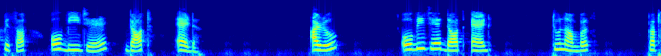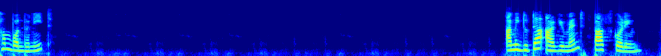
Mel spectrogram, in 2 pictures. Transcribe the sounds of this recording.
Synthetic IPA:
pisɔt | obid͡ʒe | dɔt | ɛd | a̰ɹu | obid͡ʒedɔtɛɖ | tunɔmbəs | pɹɔtʰɔmbɔndʱɔnit | amidutaʔaɹɡjumɛntpaskoɹim

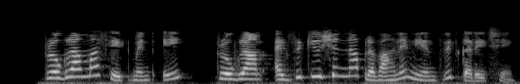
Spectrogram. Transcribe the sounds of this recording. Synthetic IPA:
pɾoɡɾamːãsʈeʈmeɳʈe | pɾoɡɾamɛɡzikjuʃənːapɾəʋaɦnenijə̃nt̪ɾit̪kəɾet͡ʃʰḛ

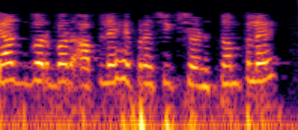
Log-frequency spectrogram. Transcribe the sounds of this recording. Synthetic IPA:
jat͡sbəɾbəɾapleɦepɾəɕikʂəɳsəmple

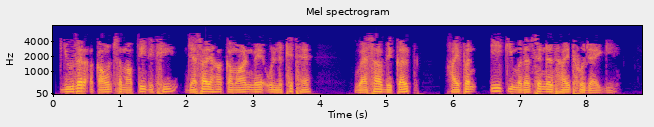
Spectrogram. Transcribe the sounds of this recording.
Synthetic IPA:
juːzəɾɐ̰kaːʊ̃ɳʈsɐmaːp̚t̪it̪it̪ʰid͡ʒɛːsajɐɦãkɐmaːɳɖmẽʔʊlːɪkʰɪt̪ɦɛ | ʋɛːsaʋɪkəlp | haːɪpʰən | iːkimɐd̪əd̪senɪɾd̪ʱaːɪt̪hod͡ʒaːḛːɡiː

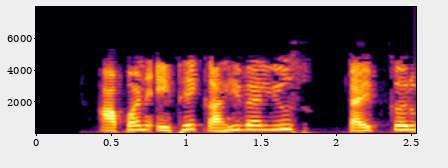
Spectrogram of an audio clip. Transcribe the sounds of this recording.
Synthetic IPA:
apəɳet̪ʰekaɦiːʋæljuːs | ʈajp̚kəɾ

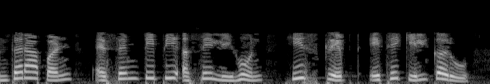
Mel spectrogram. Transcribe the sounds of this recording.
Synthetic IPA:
nt̪əɾapəɳ | esemʈipiːʔəseliɦuːn | hiːskɾip̚ʈet̪ʰekiːlkəɾuː

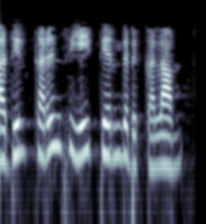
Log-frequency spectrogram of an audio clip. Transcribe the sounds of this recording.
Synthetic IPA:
ðɪlkɐɾɐnsɪjɐɪt̪ːeːɾnd̪ɪɽɯkːɐlaːm

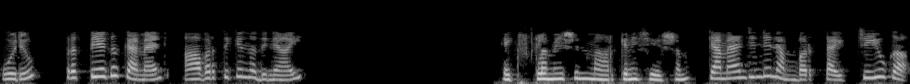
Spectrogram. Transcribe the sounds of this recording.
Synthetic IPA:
o̞ɾu | prɐt̪je̞ːɣɐkɐmaːndaːʋɐrt̪ikʲːunːɐðinaːji | eksklɐme̞ːʂɐnmaːrkɐnɨɕe̞ːʂɐmkɐmaːndinde̞nɐmbɐrʈɐjp̚t͡ɕe̞jːuɣɐ

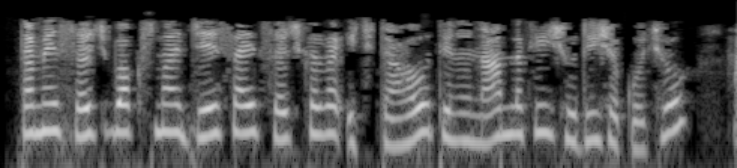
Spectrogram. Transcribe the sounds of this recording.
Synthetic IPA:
t̪əmesəɾt͡ʃbɔksmãd͡ʒesaid̪səɾt͡ʃkəɾʋaʔit͡ʃʰt̪aɦowt̪enonamləkʰiʃod̪ʱiʃəkot͡ʃʰɔ

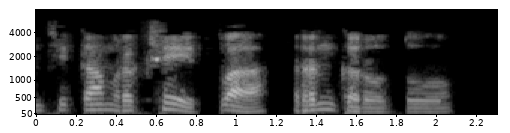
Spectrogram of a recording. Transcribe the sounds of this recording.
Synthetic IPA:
ɲt͡ɕiːkamɾəkʂeit̪ʋaɾənkəɾəʋt̪o

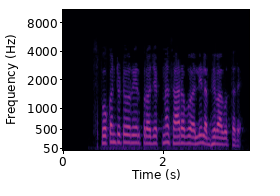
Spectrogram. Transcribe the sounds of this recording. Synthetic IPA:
spoːkɐnʈuʈoːɾijɐlpɾoːd͡ʒek̚ʈnɐsaːɾɐʋɐɐlːilɐbʱjɐʋaːɡut̪ːɐd̪e̞

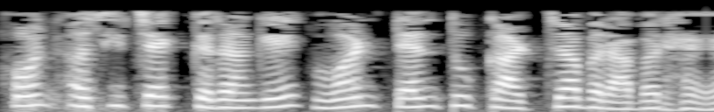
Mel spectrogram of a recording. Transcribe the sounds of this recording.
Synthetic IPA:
hoːnəsĩːt͡ʃɛːkːəɾãːŋɡeʋənʈɛ̃nt̪ũkaːɾʈ̚t͡ʃabəɾaːbəɾɦɛː

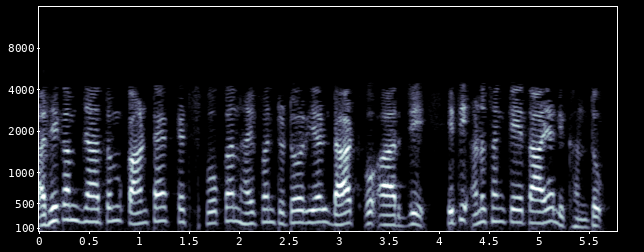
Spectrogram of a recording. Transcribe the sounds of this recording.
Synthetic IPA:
ɐd̪ʱikɐmd͡ʒɲaːt̪umkaːɳʈaːk̚ʈeɖspoːkɐnɦɐjpʰɐnʈuʈoːɾijɐlɖaːʈoːʔaːɾd͡ʒiː | t̪iʔɐnusɐŋkɛːt̪aːjɐlikʰɐnt̪u

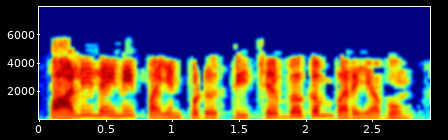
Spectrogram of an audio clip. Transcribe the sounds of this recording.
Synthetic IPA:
paːlɪlɐɪnɐɪpːɐjɐnpɐɽɯt̪ːit͡ʃɛʋːɐɣɐmʋɐɾɐjɐʋɯm

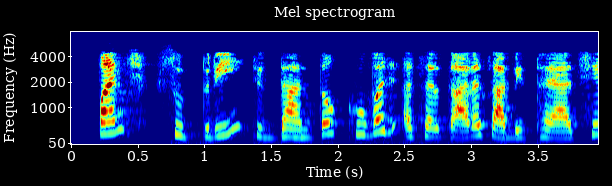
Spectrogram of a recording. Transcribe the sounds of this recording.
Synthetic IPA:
pə̃ɲt͡ʃsut̪ɾisɪd̪ʱːãnt̪okʰubəd͡ʒəsəɾkaɾəsabɪt̪ʰːəjat͡ʃʰe

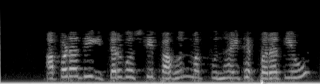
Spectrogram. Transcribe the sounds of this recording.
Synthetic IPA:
apəɳad̪ʱiːt̪əɾɡosʈiːpaɦuːnməɡ̚pun̤ait̪ʰepəɾət̪jeu

